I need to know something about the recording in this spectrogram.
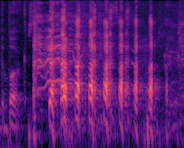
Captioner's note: laughter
